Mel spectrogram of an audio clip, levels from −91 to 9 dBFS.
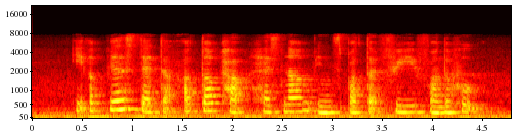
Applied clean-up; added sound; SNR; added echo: none; Microwave oven; 16 dB; none.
